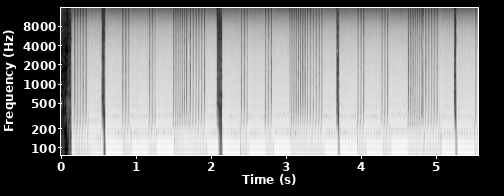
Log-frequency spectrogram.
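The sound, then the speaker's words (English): A simple bass synth plays a loud, low line of repeated notes in a steady pulsing rhythm, with a few brief dropouts between phrases. The tone is bare and buzzy, with no other instruments. “There's only this really cool bass synth. And it's an extremely simple sound. I'm not sure what synth is making it, but it sounds like this.”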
